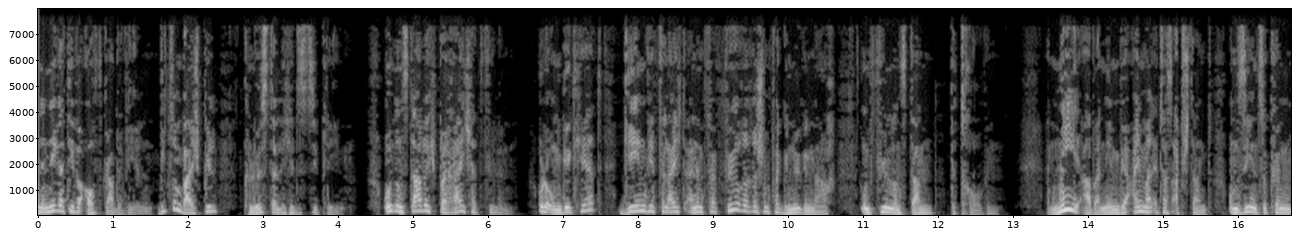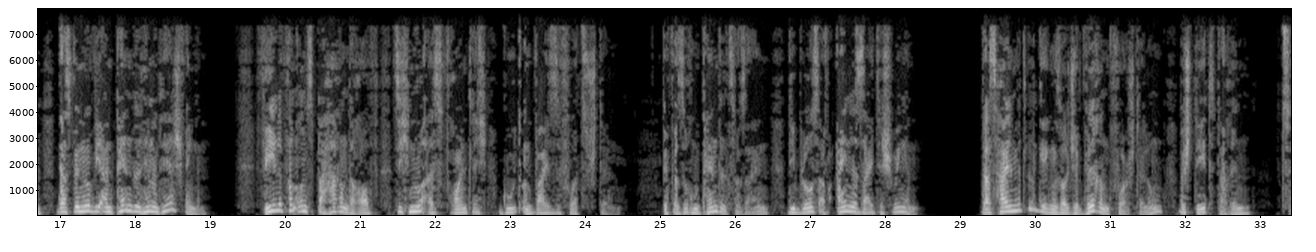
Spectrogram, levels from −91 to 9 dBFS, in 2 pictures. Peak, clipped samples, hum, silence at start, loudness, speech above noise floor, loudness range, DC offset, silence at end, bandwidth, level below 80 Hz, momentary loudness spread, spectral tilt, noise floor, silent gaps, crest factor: 0 dBFS; under 0.1%; none; 0 s; -20 LUFS; over 70 dB; 5 LU; under 0.1%; 0 s; 7.8 kHz; -48 dBFS; 15 LU; -6 dB/octave; under -90 dBFS; none; 20 dB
